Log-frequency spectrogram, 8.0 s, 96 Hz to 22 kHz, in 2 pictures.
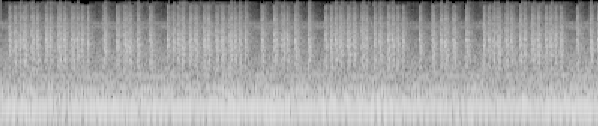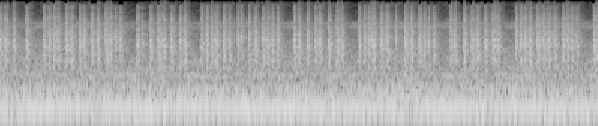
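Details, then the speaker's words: Chinese laser cutter etching glass, speed raised from 50 to 200 mm/s: hiss from the tube is longer and back to normal versus the noisier high-impact pre-ionization zone; steady hiss and low hum with short breaks. "with that High Impact pre-ionization Zone on the tube and you can hear how hissy and noisy it is now we're up to 200 mm a second you can hear this is a much longer his this has gone back to normal"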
